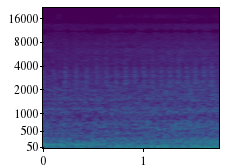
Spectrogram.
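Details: Cheap used car at auction, engine idling with hood open: light, quick ticking over steady idle, not from belt or exhaust, getting louder with revs; engine tick, source unconfirmed.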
